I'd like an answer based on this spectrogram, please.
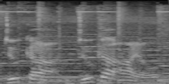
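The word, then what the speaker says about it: Dvucca Isle: Said something about feeling an ominous presence to the west of Duca Isle. The V is silent. Why don't you check out Duca Isle yourself and take that coin with you?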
